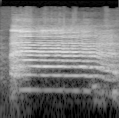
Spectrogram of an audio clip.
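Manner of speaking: comic bleat that gets the room laughing; sheep bleat. Retold or imitated. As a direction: bleat it like a sheep squeezed thin. Imitating sheep in funny video.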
